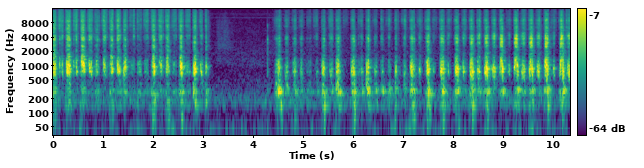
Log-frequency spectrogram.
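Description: Wooden scratch stylus scraping the black coating off a scratch-art page in quick short strokes, several a second. The scratching stops for about a second a few seconds in, then starts again.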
